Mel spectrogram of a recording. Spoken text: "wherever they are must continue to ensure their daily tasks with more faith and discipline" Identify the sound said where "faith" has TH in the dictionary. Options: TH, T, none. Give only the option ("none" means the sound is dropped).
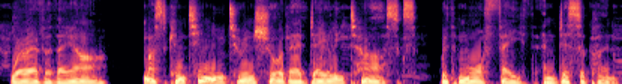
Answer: TH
